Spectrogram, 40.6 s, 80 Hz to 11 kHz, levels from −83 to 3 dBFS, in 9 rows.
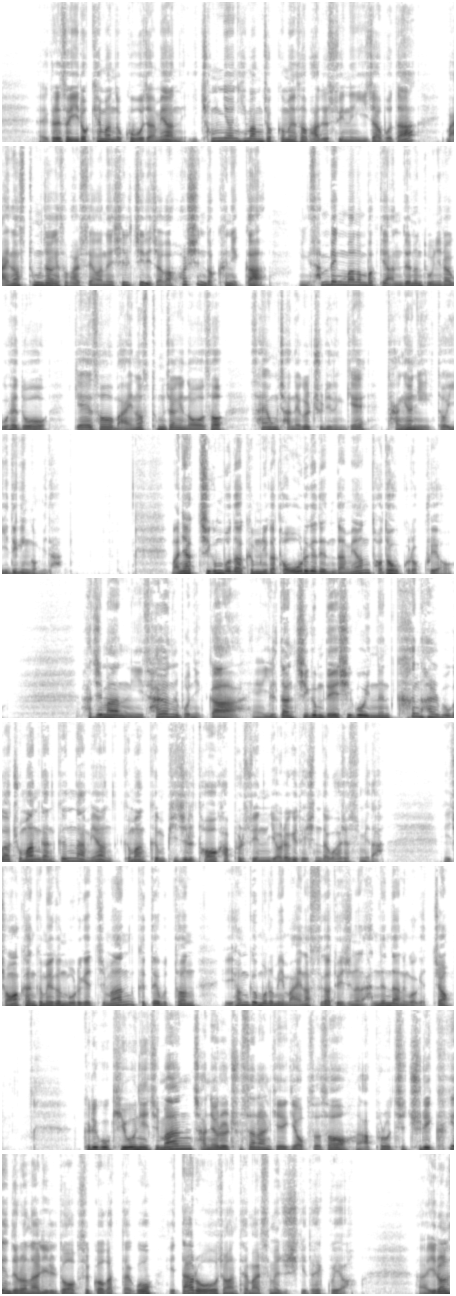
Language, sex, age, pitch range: Korean, male, 30-49, 110-165 Hz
